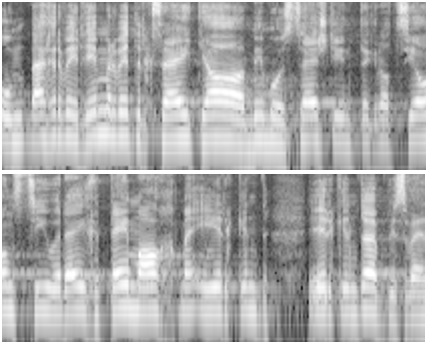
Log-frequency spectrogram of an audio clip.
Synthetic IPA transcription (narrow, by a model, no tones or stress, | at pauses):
ʊndnæχəɾʋɪɾtɪmːəɾʋɪdəɾksæɪtjɑːmimuəst͡shɛːʃtiɪntɛɡɾɑt͡sjoːnst͡siːwɛɾɛɪχəd̥ɛmɑχtməʔɪɾɡ̥ənd̥ | ɪɾɡəndœpːisʋɛ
